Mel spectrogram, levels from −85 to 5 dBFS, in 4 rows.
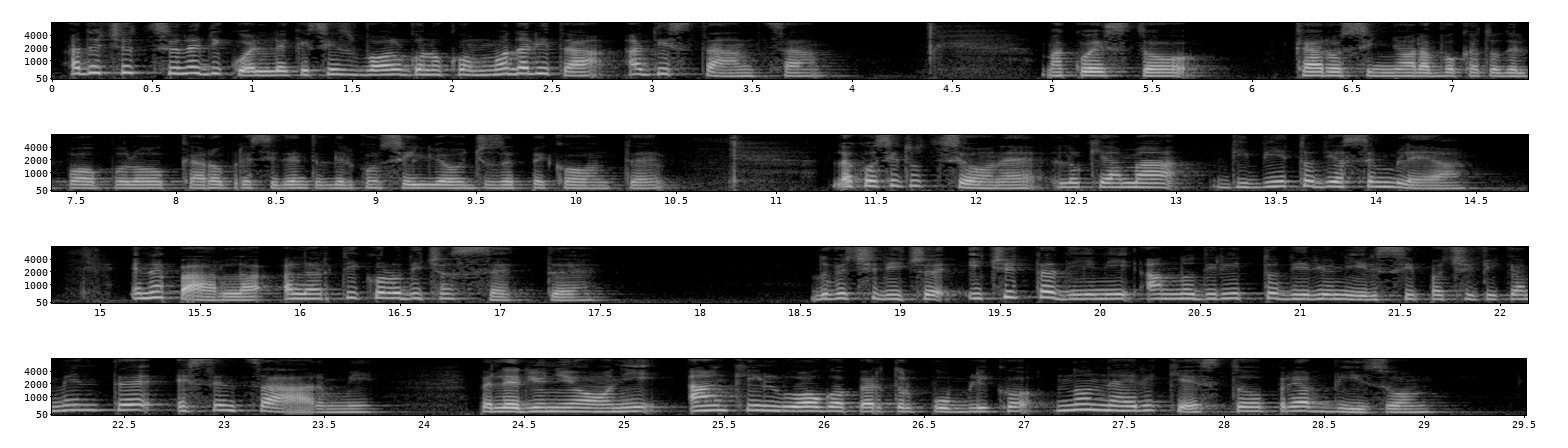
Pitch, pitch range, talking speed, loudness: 215 Hz, 175-250 Hz, 125 wpm, -27 LUFS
